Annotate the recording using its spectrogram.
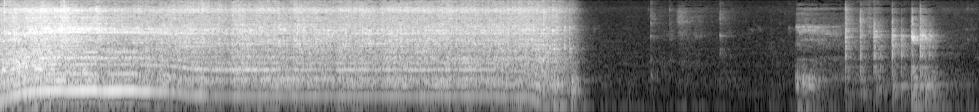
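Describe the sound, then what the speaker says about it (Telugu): A mixer grinder whirs loudly and steadily for several seconds grinding fenugreek leaf chutney, then stops abruptly; after a silence, a few clattering knocks follow. "ఇలా రెండు సార్లు గ్రైండ్ చేసి"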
